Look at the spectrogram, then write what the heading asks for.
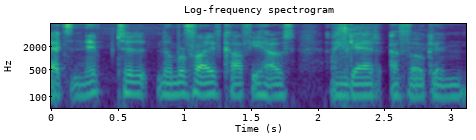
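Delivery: plain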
